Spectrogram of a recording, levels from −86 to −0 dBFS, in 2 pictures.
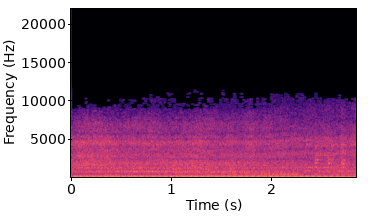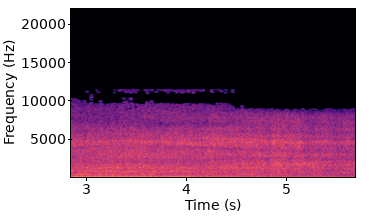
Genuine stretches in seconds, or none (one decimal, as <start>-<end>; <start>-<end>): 0.0-5.7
